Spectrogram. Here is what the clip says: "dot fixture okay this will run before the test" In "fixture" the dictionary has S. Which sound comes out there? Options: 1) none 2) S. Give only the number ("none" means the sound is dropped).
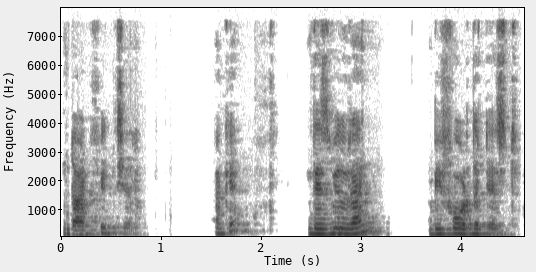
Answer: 1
